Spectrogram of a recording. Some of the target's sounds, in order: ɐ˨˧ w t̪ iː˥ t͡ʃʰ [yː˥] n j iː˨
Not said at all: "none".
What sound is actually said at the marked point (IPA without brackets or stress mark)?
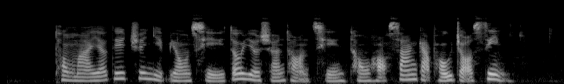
yː˥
